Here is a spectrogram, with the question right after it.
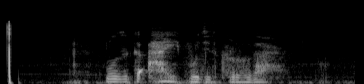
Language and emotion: Russian, positive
